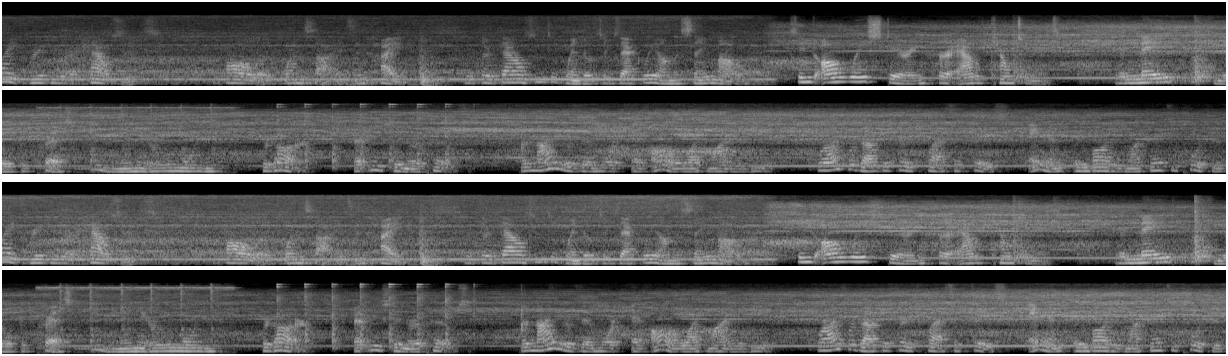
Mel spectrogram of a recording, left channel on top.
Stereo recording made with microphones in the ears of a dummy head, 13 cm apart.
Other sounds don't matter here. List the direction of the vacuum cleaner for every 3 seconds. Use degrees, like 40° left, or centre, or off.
50° right, 50° right, 50° right, 10° right, 50° left, 50° left, 20° left, 20° right.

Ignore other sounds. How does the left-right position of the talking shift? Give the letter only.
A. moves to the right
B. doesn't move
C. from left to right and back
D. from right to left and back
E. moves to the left
D.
